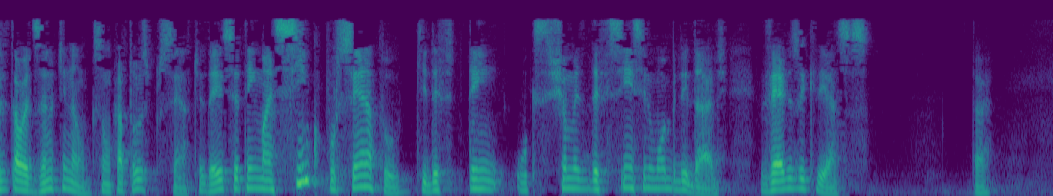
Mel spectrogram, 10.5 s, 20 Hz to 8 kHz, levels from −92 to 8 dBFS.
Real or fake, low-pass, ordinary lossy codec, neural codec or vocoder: fake; 7.2 kHz; MP3, 24 kbps; codec, 16 kHz, 0.8 kbps, ZipCodec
